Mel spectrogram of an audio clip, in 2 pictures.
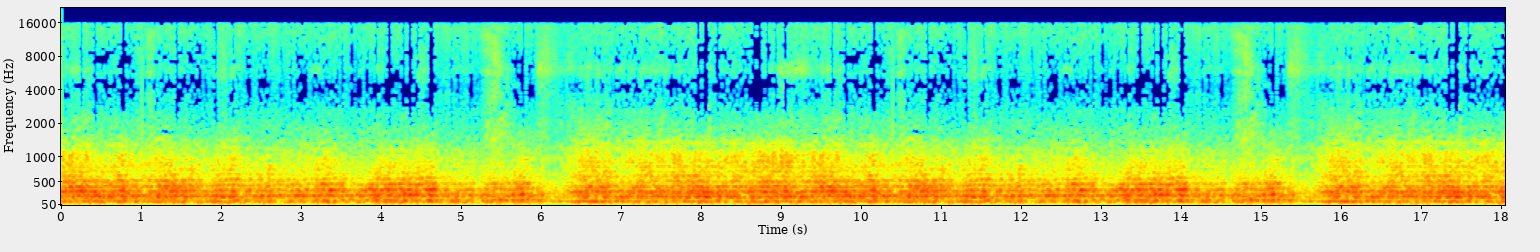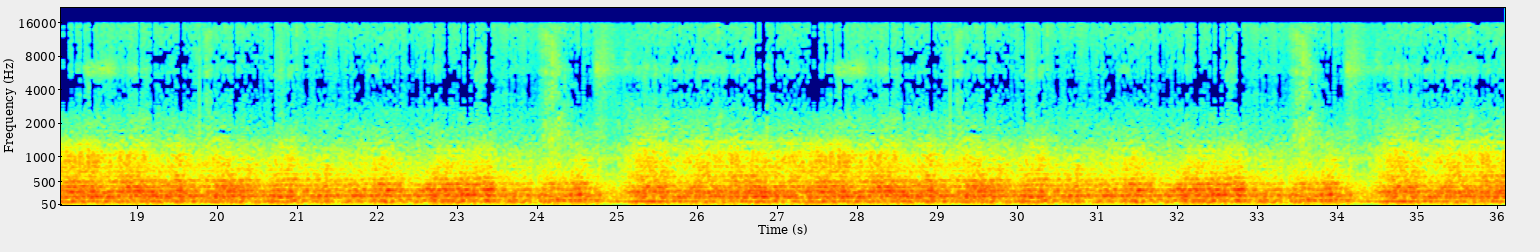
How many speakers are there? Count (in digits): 0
